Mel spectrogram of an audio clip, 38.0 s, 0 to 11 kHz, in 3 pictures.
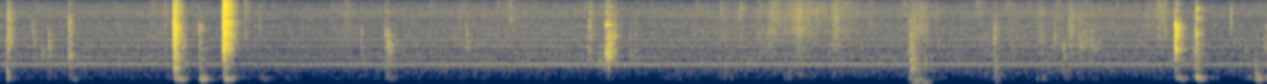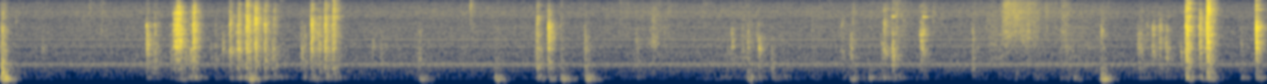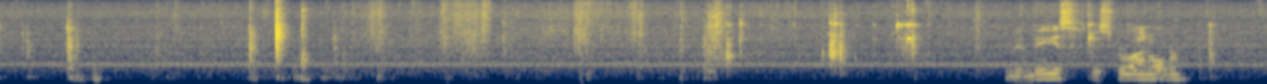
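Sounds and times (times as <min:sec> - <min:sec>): faint steady hum: 0:00.0 - 0:38.0
metal parts clicking and rattling: 0:33.6 - 0:34.6.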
